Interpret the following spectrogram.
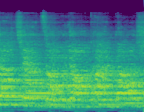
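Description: Church choir of women singing a hymn together, led by a woman singing into a hand microphone.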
